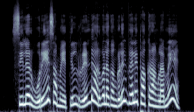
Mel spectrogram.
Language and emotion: Tamil, surprised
